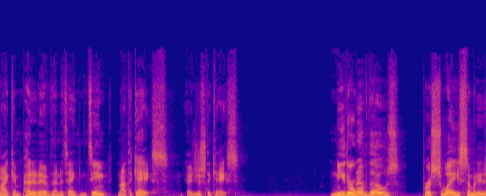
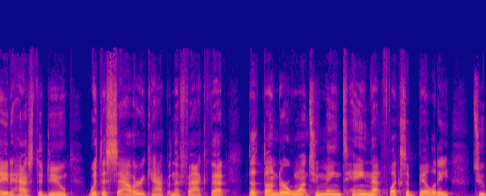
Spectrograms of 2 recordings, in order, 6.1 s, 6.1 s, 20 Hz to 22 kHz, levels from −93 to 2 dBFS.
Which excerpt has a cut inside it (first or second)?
first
